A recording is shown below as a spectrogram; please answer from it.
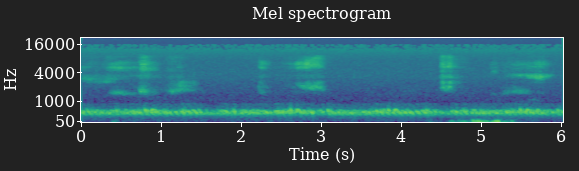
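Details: Black grouse males gathered on a lek in courtship display, a steady low bubbling rookoo chorus running throughout, broken by several short hissing sneezes and a dull low thump near the end.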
